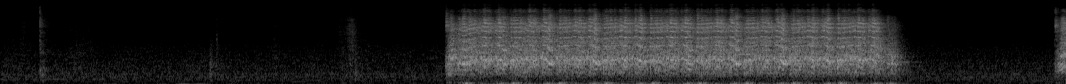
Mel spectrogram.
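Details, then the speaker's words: 2005 Honda TRX650 Rincon, 650cc single-cylinder four-stroke, tank full of fresh fuel, tried on full choke and without: about four seconds of starter whir, roughly three beats a second, never catching. Fuel delivery issue suspected. "okay so my initial inkling is that we may have a fuel delivery issue"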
